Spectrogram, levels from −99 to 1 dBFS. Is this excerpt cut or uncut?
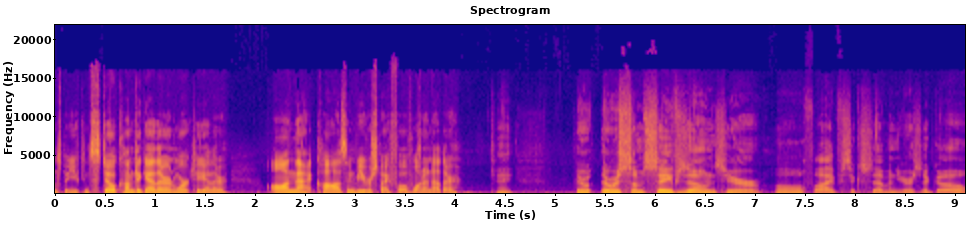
uncut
